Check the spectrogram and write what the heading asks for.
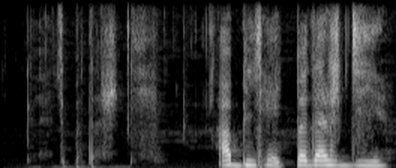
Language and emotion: Russian, angry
